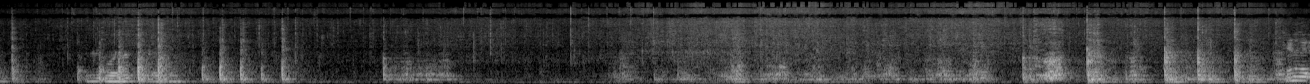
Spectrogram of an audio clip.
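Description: A spoon stirring garam masala into egg rice frying in a pan, with repeated scraping strokes over a steady sizzle, close and fairly quiet, pausing briefly before the stirring picks up again.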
